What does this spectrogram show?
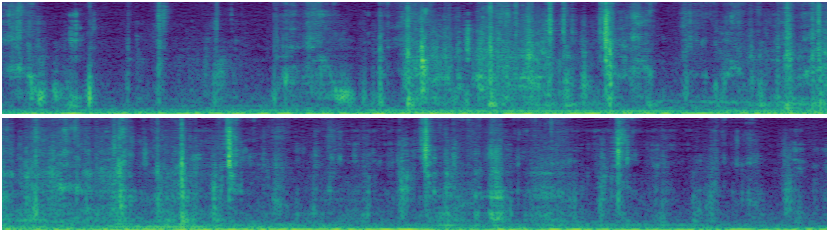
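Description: Close-up eating sounds: wet chewing of McDonald's chicken nuggets and fries, with many small mouth clicks and smacks and a finger being licked. There is a brief scrape and rustle as fries are picked up from the plate.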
